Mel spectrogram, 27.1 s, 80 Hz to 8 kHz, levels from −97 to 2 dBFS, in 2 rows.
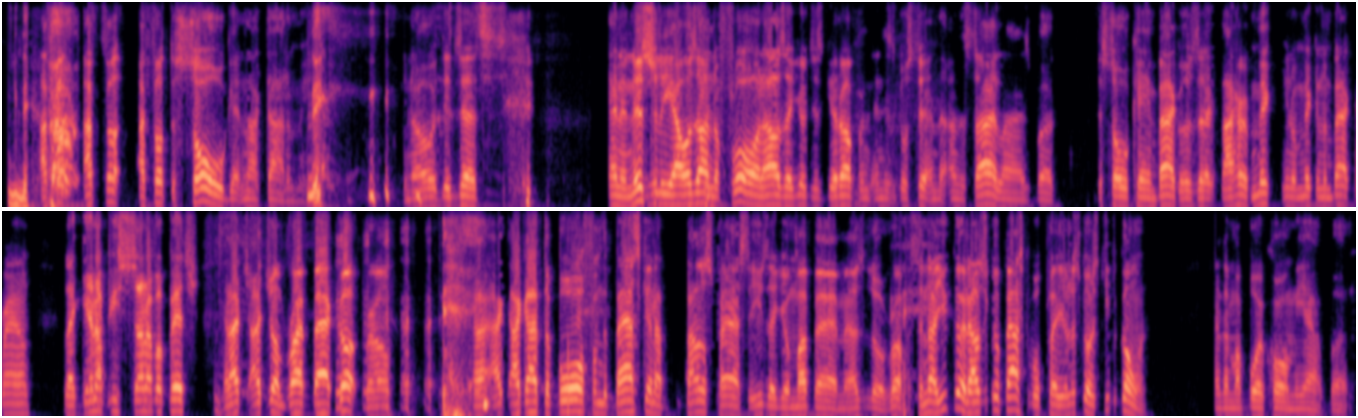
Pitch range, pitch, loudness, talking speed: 120-150 Hz, 130 Hz, -23 LUFS, 275 wpm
